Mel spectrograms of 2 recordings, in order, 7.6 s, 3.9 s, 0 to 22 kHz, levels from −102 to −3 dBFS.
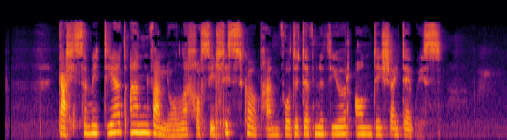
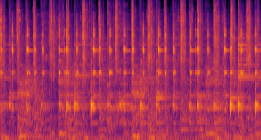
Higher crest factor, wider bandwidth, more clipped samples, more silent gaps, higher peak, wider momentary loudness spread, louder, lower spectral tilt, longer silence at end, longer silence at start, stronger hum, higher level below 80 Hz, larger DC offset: about the same, 22 dB vs 22 dB; second, 11.5 kHz vs over 20 kHz; neither; neither; first, -2 dBFS vs -8 dBFS; first, 8 LU vs 2 LU; first, -24 LUFS vs -27 LUFS; first, -3.5 dB/octave vs 0 dB/octave; first, 1 s vs 0 s; first, 0.9 s vs 0 s; neither; second, -72 dBFS vs -54 dBFS; neither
